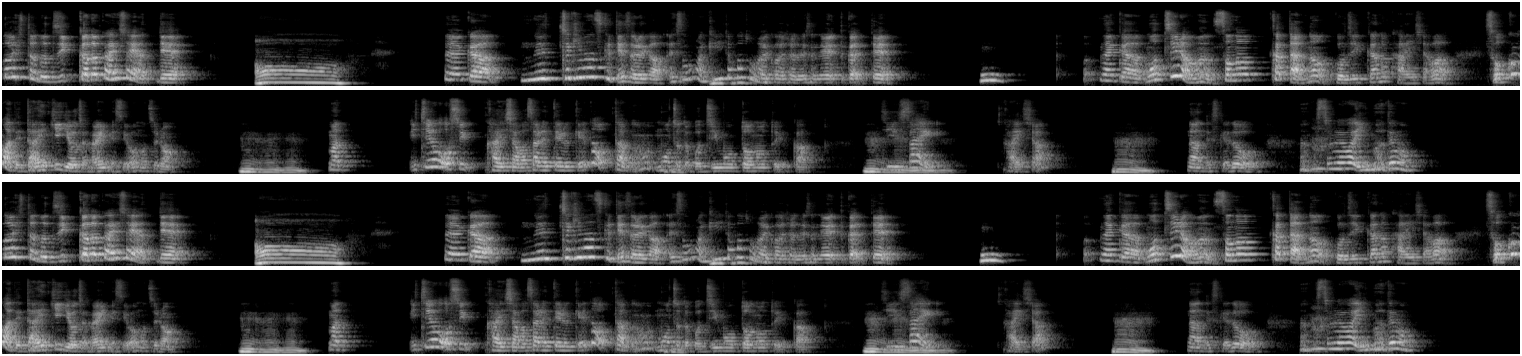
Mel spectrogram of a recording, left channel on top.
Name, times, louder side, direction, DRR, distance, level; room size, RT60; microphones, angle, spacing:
voice 1, 0.0-1.8 4.4-4.9 5.2-7.2 7.5-8.9 10.8-14.5 14.8-16.9 18.4-18.6 19.3-23.2 24.0-24.5 25.2-25.6 27.0-27.7 28.2-29.2, equal, 5° left, -2 dB, 2.1 m, -21 dB
voice 2, 2.5-3.5 7.1-7.5 9.8-10.0 17.5-18.3 21.9-22.0 23.8-24.7 26.3-26.7 28.3-28.6, right 2 dB, 15° right, 8 dB, 0.3 m, -23 dB
8.2 x 3.3 x 4.9 m, 0.43 s
head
